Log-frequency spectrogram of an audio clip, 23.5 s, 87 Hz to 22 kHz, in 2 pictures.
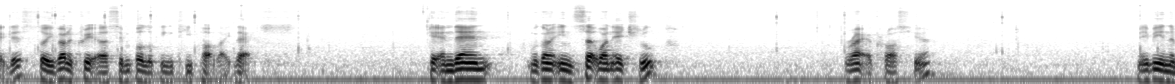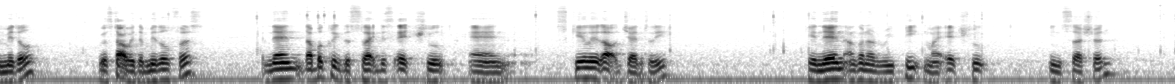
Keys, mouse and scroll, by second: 0.6 alt+click, 1.2 alt+middle click, 1.5 alt+click, 2.1 scroll up 1, 2.4 alt+middle click, 5.1-7.8 right drag, 11.4 ctrl+middle click, 13.1 w, 13.5-14.8 right drag, 14.9 click, 17.1-19.8 drag, 21.7 shift+right click, 23.4 ctrl+middle click.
